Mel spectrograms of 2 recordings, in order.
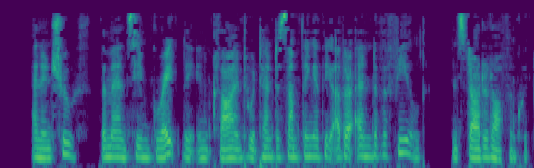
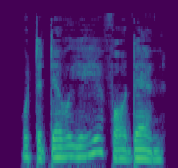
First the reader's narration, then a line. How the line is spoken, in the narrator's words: said the man, evidently cowed and sullenly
